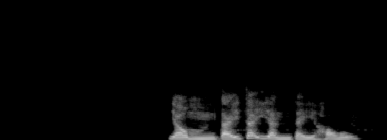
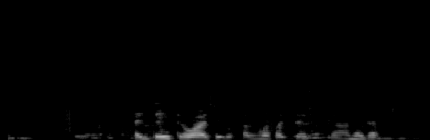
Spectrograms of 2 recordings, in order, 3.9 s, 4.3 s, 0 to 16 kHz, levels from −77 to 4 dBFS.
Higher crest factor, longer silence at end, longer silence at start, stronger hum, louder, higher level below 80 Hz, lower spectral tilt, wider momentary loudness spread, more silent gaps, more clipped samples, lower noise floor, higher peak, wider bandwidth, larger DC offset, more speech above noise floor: about the same, 18 dB vs 20 dB; second, 0.3 s vs 0.5 s; first, 1.7 s vs 0.75 s; neither; first, -23 LUFS vs -34 LUFS; first, -78 dBFS vs under -90 dBFS; first, -9.5 dB/octave vs -8 dB/octave; second, 6 LU vs 19 LU; neither; neither; first, under -90 dBFS vs -70 dBFS; first, -8 dBFS vs -16 dBFS; first, 5.6 kHz vs 4.1 kHz; neither; first, over 68 dB vs 35 dB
